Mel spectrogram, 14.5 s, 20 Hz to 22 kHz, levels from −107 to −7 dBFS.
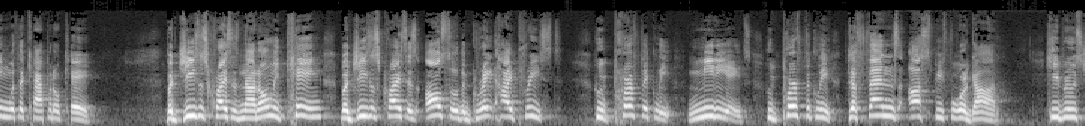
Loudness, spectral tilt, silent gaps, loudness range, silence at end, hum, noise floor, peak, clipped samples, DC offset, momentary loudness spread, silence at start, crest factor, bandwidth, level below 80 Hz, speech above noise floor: -19 LUFS; -5 dB/octave; none; 4 LU; 0 s; none; -61 dBFS; 0 dBFS; under 0.1%; under 0.1%; 9 LU; 0 s; 18 dB; 15.5 kHz; -62 dBFS; 43 dB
